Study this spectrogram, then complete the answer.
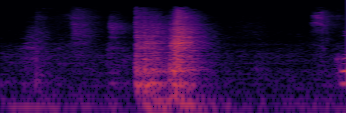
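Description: Plastic dishes clatter.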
